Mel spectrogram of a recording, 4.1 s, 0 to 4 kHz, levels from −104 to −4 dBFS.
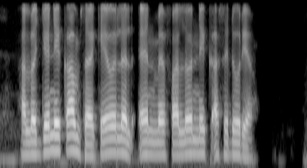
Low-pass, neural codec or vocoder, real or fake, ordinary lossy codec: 3.6 kHz; autoencoder, 48 kHz, 128 numbers a frame, DAC-VAE, trained on Japanese speech; fake; none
